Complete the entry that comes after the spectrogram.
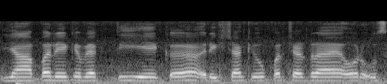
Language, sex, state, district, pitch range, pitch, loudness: Hindi, male, Uttar Pradesh, Shamli, 170-180 Hz, 175 Hz, -15 LUFS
